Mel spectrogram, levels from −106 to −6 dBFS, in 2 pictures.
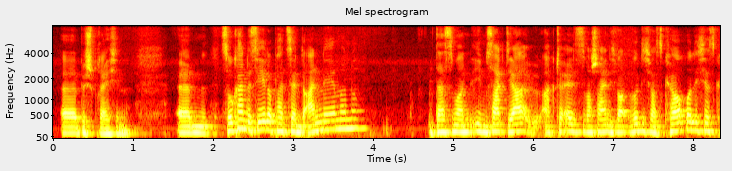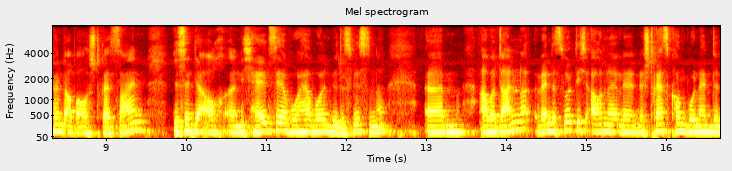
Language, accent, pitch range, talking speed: German, German, 120-145 Hz, 155 wpm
